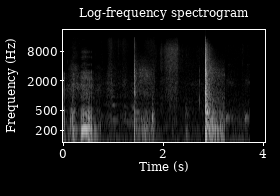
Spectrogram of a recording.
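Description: Two sharp strikes of a small metal hammer on a tempered glass panel, about a second and a half apart, the second louder with a brief ringing tail; the glass does not break.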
